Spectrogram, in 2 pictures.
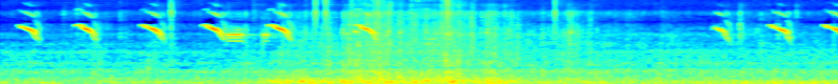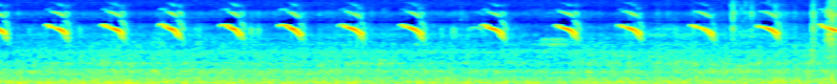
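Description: Chicks peeping inside a moving car: a steady run of short, falling peeps, about three a second, pausing briefly a few seconds in. Under them the car's engine and tyres rumble over a rough, unpaved road, louder for a couple of seconds early on.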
